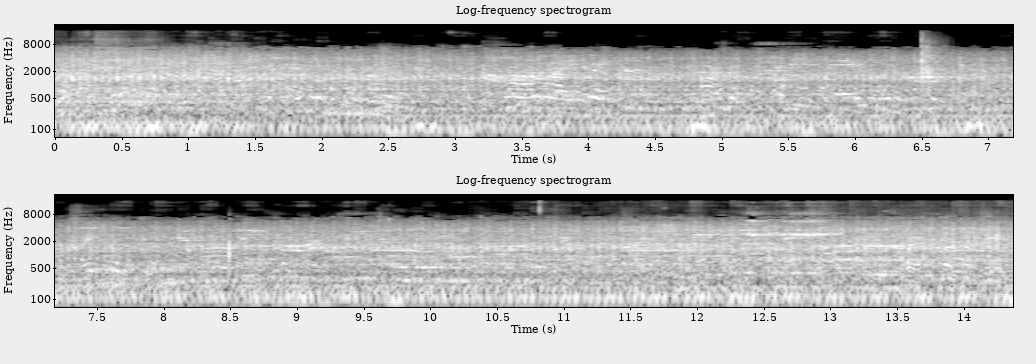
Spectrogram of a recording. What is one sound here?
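A crowd of men and women talk over one another nearby.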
